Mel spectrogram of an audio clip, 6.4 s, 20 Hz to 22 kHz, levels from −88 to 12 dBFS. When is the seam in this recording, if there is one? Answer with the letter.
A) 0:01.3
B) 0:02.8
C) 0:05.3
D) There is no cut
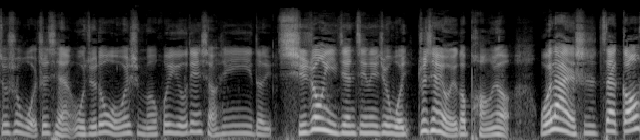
B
